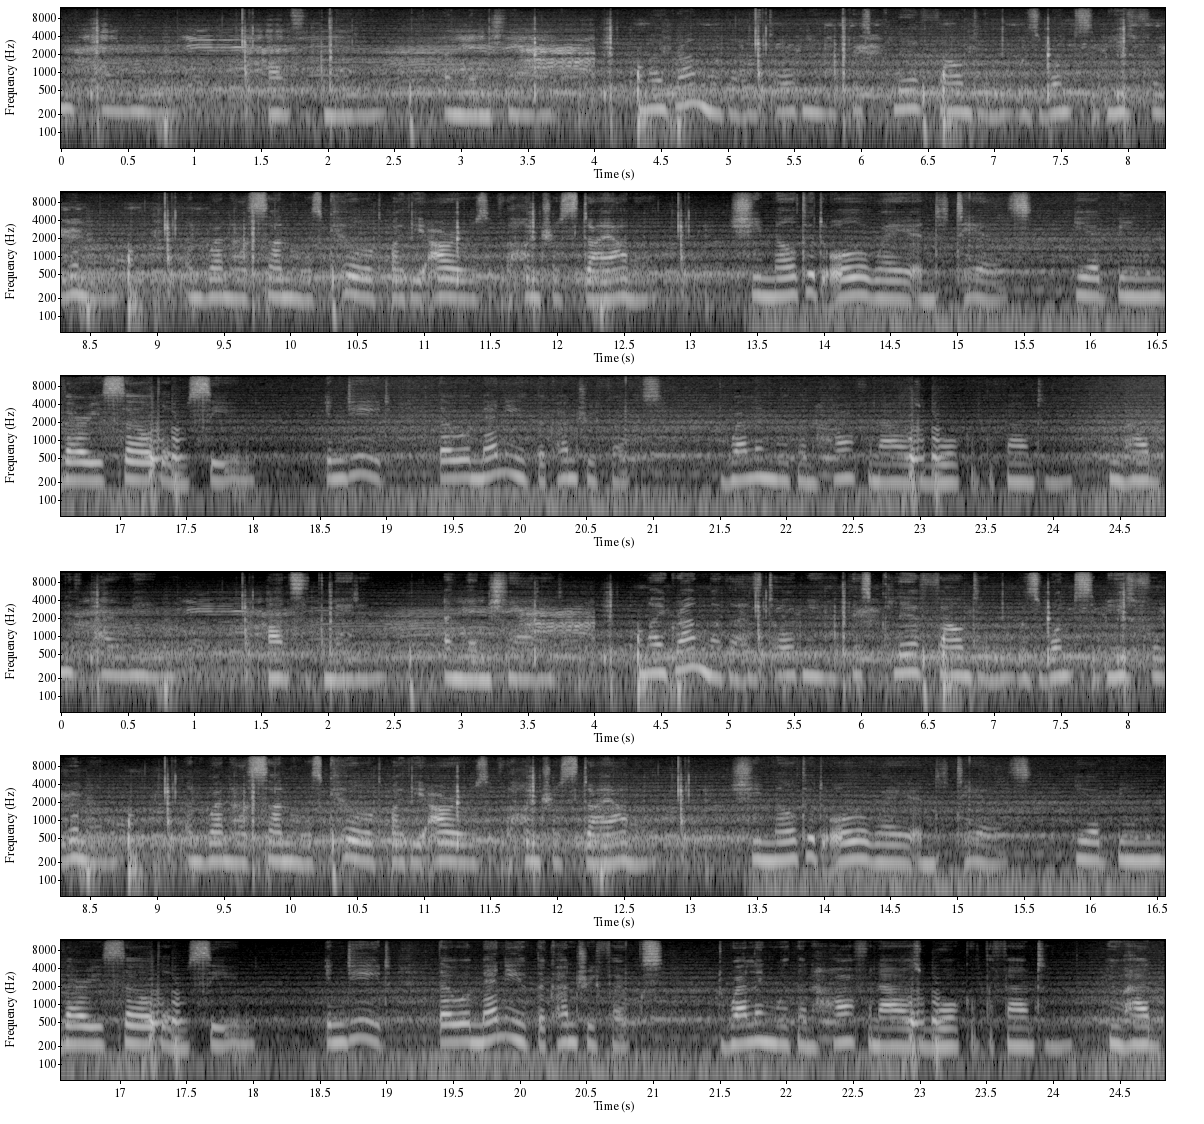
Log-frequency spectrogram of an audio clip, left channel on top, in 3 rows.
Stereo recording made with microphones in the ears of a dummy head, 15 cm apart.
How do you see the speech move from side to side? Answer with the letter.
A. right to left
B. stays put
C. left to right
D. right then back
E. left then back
E.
